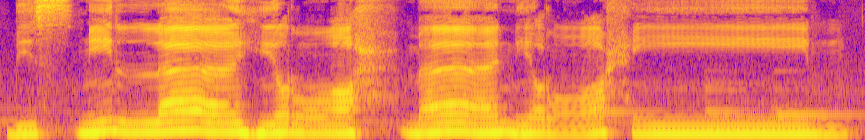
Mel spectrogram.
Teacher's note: kalau kita mengucapkan huruf ba itu teman-teman jangan sampai keluar nafas. Jangan bismillah tapi bismillah karena sifatnya dia memang enggak keluar nafas atau istilahnya jahar.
